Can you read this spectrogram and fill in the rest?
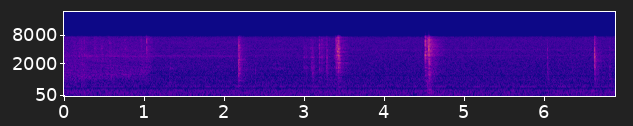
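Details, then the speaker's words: Sony HCD-GRX10AV mini system cassette deck at power-on: half a dozen uneven clicks and thumps over seven seconds as heads fail to engage; suspected missing drive belt. "and I am almost 100% certain that because of the thumping noises that this thing makes when you turn it on because the heads can't engage"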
